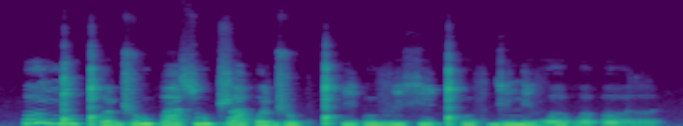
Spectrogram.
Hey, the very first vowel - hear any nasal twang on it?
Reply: no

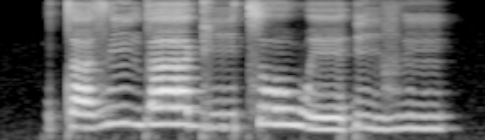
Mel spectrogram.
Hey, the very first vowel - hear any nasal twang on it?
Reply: no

